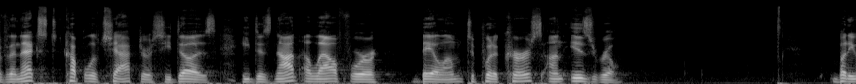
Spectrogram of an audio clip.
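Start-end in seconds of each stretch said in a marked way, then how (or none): none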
